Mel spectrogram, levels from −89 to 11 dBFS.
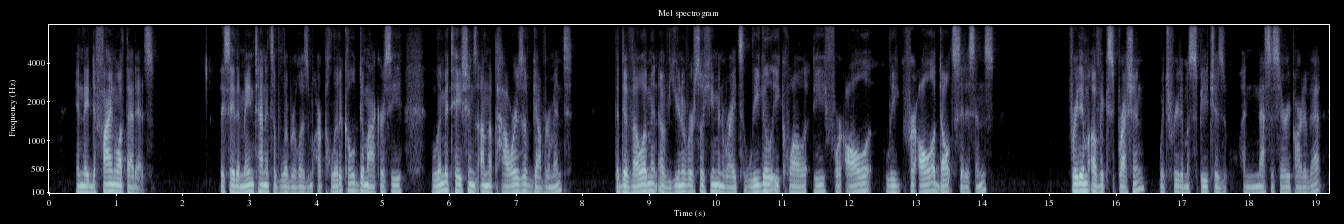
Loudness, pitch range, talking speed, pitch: -22 LUFS, 100-115 Hz, 155 wpm, 105 Hz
